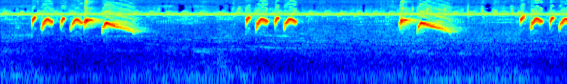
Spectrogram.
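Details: Female red-whiskered bulbul singing in the morning to stimulate newly caught birds: repeated groups of three or four crisp notes and loud downslurred warbles roughly every two seconds, with a steady high tone behind.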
